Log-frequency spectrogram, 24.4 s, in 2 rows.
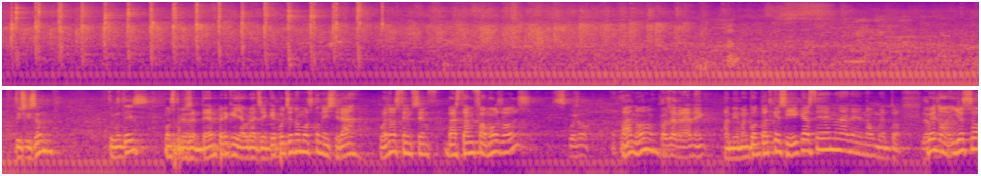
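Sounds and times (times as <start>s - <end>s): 
audience applause: 0.0s - 9.6s
speech: 12.4s - 13.0s, 13.6s - 24.4s.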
